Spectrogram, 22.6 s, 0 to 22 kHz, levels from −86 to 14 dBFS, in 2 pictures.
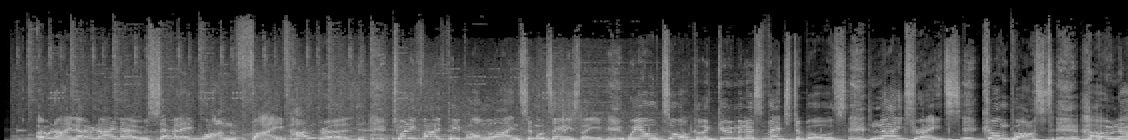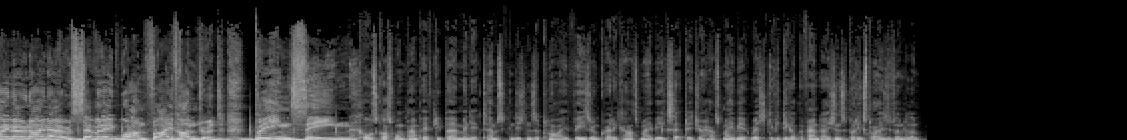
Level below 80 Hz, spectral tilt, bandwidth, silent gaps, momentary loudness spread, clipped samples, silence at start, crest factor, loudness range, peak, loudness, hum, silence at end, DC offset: -24 dBFS; -4.5 dB/octave; 20 kHz; none; 11 LU; under 0.1%; 0.1 s; 16 dB; 10 LU; 0 dBFS; -16 LUFS; none; 2.1 s; under 0.1%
